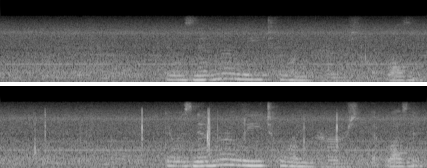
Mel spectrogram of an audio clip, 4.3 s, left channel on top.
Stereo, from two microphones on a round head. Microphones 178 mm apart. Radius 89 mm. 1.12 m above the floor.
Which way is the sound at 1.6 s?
60° right (ahead or behind).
